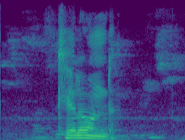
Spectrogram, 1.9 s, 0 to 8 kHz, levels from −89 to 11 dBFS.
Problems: none marked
